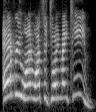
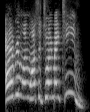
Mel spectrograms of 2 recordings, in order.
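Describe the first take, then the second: First: Higher, upbeat affirmation; excited affirmation. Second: Repeated affirmation. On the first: Team leader to her recruits, a bright excited affirmation. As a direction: say it like you already believe it. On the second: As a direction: repeat it, more convinced. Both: Shown as a demonstration. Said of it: "I want you guys to say that".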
